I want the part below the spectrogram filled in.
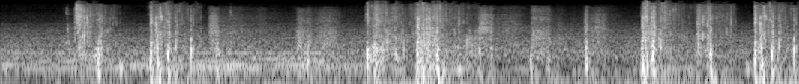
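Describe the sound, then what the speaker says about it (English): Footsteps in the video game The Witness cross a maze area. The steps are soft, fairly faint and evenly paced, with a few brief pauses and no voices over them. "my footsteps are changing sounds, aren't they?"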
